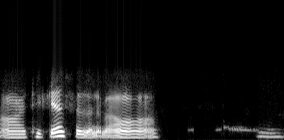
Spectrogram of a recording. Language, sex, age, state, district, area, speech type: Assamese, female, 45-60, Assam, Morigaon, rural, conversation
